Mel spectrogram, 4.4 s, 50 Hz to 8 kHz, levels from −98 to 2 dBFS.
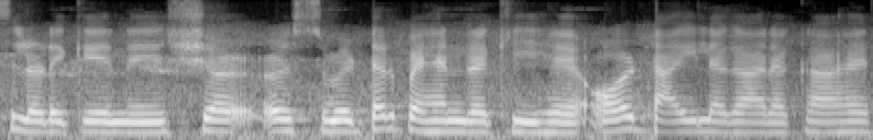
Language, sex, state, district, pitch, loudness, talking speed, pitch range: Hindi, female, Bihar, Supaul, 175 Hz, -14 LUFS, 180 wpm, 170-185 Hz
